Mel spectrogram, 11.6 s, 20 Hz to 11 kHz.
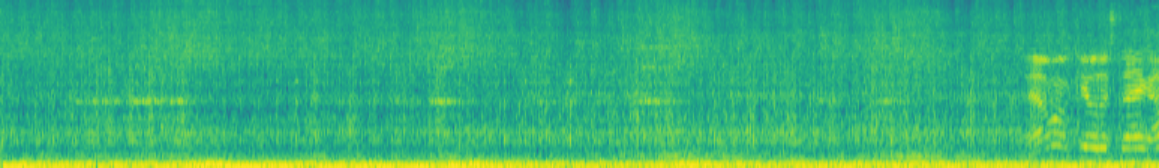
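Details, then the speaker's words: Ford F-150 with 351 small-block bored 30 over, Pro Max aluminum heads, carb, long tubes, retrofit roller cam with Proform roller rockers; deep even V8 rumble with diesel-like clatter on top heard all around truck, blamed on noisy rockers: top-end tapping noise. "but uh these things are very noisy this 351 sounds like a 73d sword idol and i cannot stand it you can walk around the whole truck and you hear the rockers"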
